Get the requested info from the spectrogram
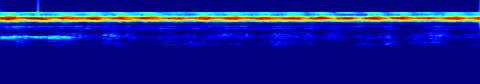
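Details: Continuous high, thin cricket trilling at night, steady in pitch and loudness, with faint lower chirring and a soft thump or two in the background.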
